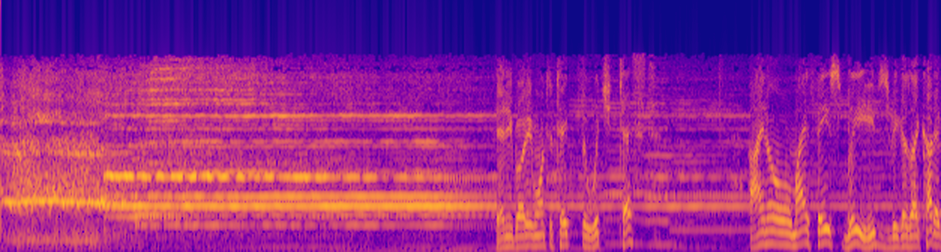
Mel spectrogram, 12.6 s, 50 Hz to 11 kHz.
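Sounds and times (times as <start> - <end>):
truck screech: 0.0 - 12.2
truck roaring in a street: 0.0 - 12.5
speech: 6.8 - 8.8, 10.0 - 12.5.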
